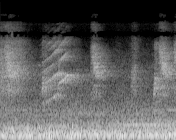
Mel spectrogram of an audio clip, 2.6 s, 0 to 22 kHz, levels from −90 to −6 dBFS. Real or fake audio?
real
